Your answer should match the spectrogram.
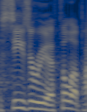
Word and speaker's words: Caesarea Philippi: I want you to notice that Jesus intentionally takes the disciples to Caesarea Philippi. And you can pronounce it that way because it's partly named after Caesar, uh, Caesar Augustus, as well as Philip the Tetrarch.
